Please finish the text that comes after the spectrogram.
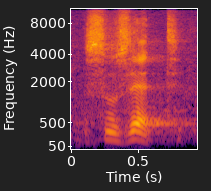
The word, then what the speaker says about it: Suzette: of Social Security, Miss Suzette, and you have to say it with the accent on the Z.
